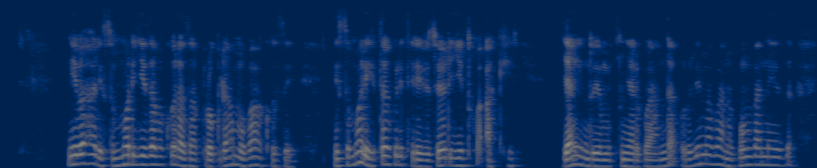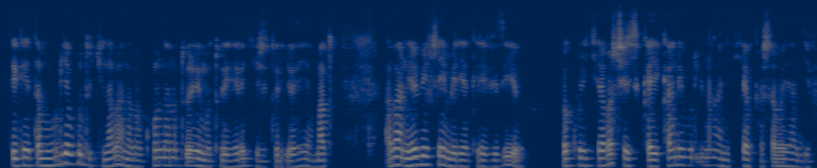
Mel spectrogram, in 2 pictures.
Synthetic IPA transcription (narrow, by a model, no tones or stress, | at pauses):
niβaɦaɾisomhoɾɟiːzaβakoɾazapɾo̞ɡɾamuβakʰo̞ze̞ | nisomoɾihitakakuɾite̞ɾe̞vizijojaɾjiːtwa̰ʔakʰiɾi | ɟaːhiːnduje̞muciɲaɾɡwaːnda̰ʔuɾuɾimaβaːnaβɡuːɱvane̞ːzatiɡahetamuβuɾɟo̞β̚ɡuducinaβaːnaβakuːndanotuɾiɾimotuehe̞ɾe̞ce̞ʒetuɾɟoːhejamatwe̥a̰βaːnaiβoβiːt͡ʃaimbe̞ɾejate̞ɾe̞vizijo | βakuɾiciɾaβaʃiʃi̥kaje̞kaːndiuβuɾɟuːmŋaːnicijaβufaʃa̰βa̰jaɟifḁ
